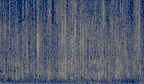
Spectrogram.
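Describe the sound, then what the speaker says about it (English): Shower water runs steadily in the Green Hell jungle survival game, a continuous bright hiss of falling droplets and trickling, moderately quiet with no talk over it. "let's have another shower."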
